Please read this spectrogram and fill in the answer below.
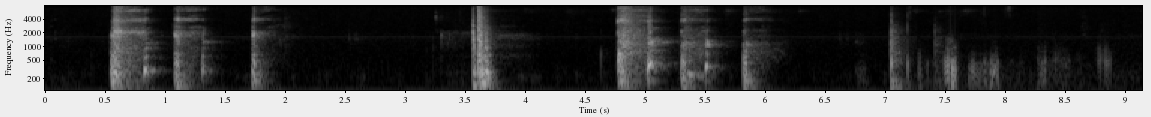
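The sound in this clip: A person coughs hard from something caught in the throat, with sharp coughs in short clusters separated by quiet gaps, tailing off into smaller, weaker coughs.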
